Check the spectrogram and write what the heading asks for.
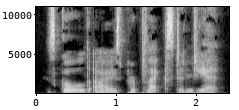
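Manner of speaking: ordinary delivery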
